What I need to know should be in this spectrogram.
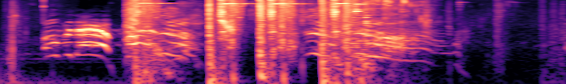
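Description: Heavy blows land in a close scuffle.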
